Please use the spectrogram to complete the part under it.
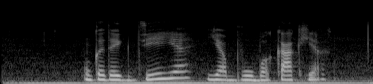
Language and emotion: Russian, neutral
